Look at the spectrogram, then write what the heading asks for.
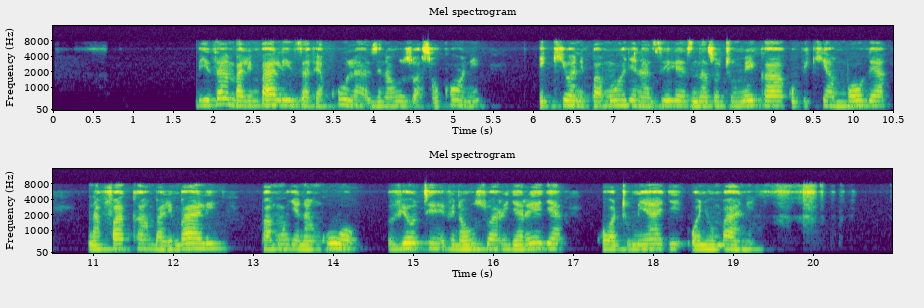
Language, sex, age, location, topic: Swahili, female, 36-49, Dar es Salaam, finance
